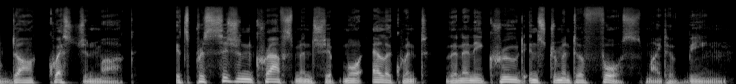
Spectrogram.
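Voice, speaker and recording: A man narrating a scripted mystery story in a measured, formal, literary manner. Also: very deep voice, slightly rough, no room sound, studio quality. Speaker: audiobook narrator.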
